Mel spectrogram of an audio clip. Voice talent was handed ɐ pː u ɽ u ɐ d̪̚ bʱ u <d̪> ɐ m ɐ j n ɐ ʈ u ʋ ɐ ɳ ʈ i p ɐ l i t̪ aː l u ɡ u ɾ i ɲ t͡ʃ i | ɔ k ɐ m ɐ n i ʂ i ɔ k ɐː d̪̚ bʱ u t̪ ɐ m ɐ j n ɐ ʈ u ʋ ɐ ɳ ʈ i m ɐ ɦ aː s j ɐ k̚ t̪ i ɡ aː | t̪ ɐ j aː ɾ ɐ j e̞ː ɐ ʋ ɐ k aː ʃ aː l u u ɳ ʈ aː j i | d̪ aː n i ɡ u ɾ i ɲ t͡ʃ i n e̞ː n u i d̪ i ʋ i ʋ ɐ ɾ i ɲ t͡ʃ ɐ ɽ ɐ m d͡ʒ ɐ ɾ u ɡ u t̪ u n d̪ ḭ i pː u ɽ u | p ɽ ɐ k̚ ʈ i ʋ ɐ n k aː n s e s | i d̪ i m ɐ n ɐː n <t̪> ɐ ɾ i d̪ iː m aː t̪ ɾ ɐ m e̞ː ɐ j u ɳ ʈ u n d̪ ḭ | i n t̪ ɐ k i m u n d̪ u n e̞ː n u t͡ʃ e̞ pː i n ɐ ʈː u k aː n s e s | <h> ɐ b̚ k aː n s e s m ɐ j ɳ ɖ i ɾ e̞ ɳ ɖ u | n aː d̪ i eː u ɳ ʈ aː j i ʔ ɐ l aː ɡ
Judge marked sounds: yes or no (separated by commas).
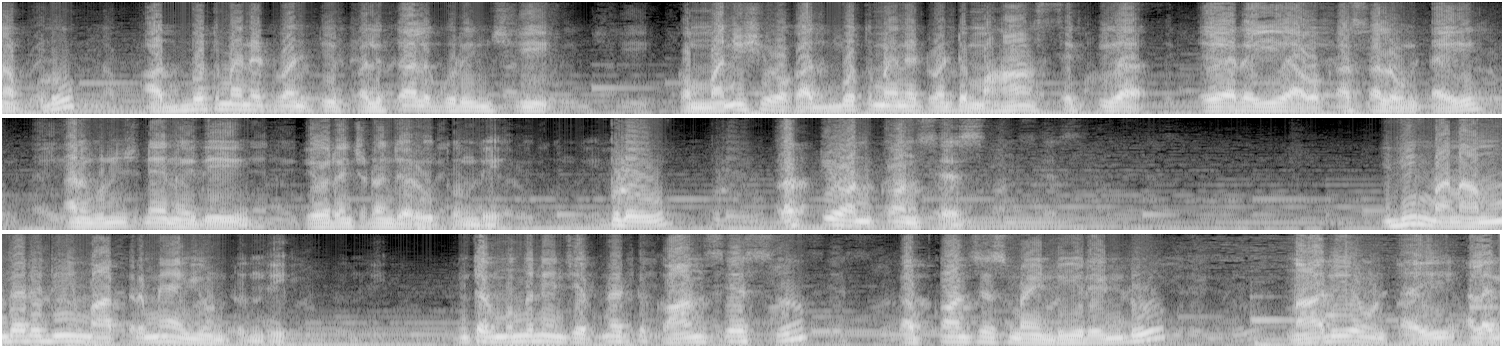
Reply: no, no, no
